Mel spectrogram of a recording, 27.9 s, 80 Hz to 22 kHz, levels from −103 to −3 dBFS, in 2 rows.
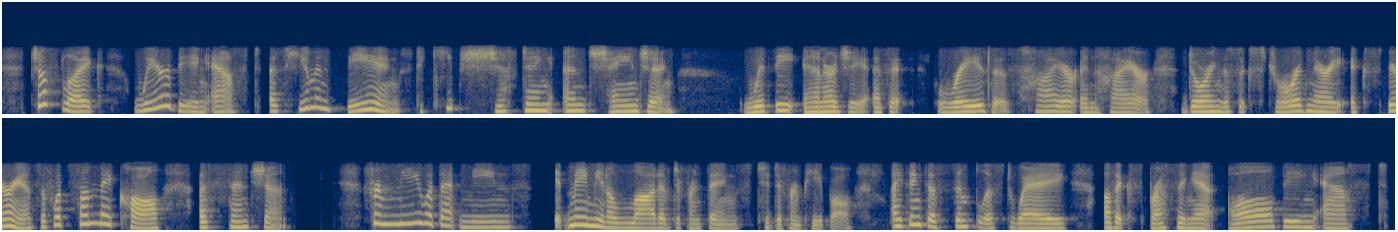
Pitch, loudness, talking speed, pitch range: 190 Hz, -30 LUFS, 125 wpm, 165-220 Hz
